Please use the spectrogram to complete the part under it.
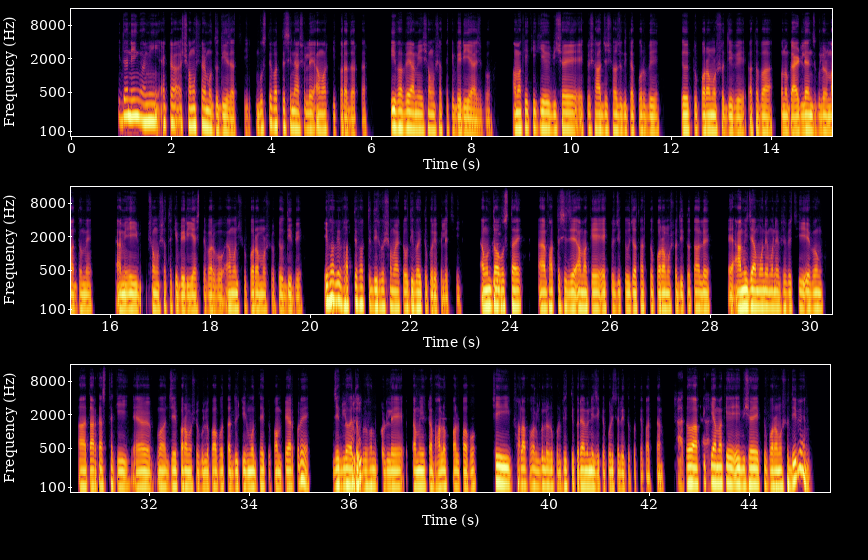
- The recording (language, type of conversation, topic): Bengali, advice, ওজন কমানোর জন্য চেষ্টা করেও ফল না পেলে কী করবেন?
- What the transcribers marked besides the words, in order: "এমতাবস্থায়" said as "এমনতাবস্থায়"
